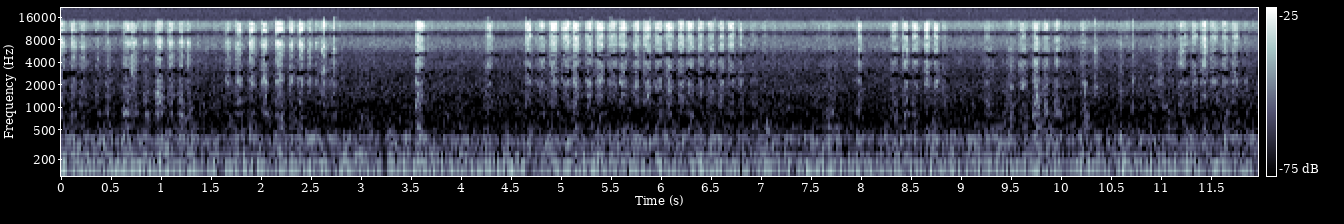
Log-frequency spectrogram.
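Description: Faint scratching of a red colored pencil shading on drawing paper in quick, repeated strokes, over a low steady hum.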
